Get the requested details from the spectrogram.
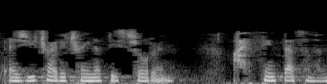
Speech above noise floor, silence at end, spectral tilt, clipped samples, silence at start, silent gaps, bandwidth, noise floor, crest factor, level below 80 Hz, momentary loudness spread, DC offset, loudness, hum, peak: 23 dB; 0 s; -8.5 dB/octave; under 0.1%; 0 s; none; 5.4 kHz; -41 dBFS; 14 dB; -40 dBFS; 7 LU; under 0.1%; -19 LUFS; none; -4 dBFS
